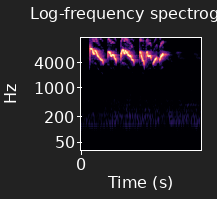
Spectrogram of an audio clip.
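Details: Oriental white-eye master song used for training birds: one short, fast phrase of high, sweeping, slurred whistles running together, then quiet.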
